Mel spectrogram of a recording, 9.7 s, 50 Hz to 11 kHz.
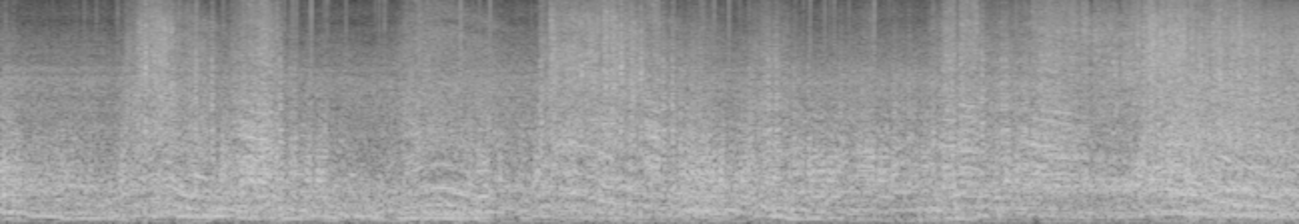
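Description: McLaren 650S race cars in rFactor 2 at VIR, engines droning steadily together as the field rolls along the main straight toward the grid, continuous and fairly loud with swelling passes.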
